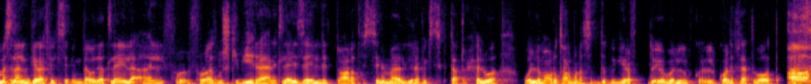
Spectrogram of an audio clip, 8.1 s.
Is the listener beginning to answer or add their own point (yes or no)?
yes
